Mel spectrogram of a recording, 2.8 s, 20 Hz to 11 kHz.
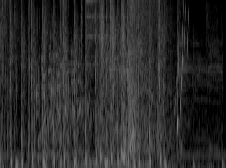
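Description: Rapid weapon fire aimed at practice dummies in the game Splatoon 2, a steady stream of short repeated bursts that stops abruptly, followed by a brief rising electronic tone.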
